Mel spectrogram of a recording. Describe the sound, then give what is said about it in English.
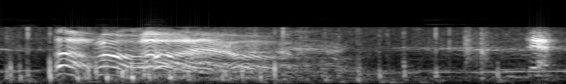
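Horse hooves clip-clop in a steady, uneven rhythm, with a warbling, voice-like sound rising over them early on and faint murmuring in the background. “Get down off that horse, Sawyer.”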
